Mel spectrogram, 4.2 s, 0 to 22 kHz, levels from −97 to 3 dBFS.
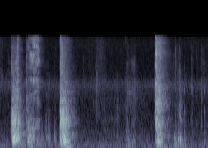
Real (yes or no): yes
